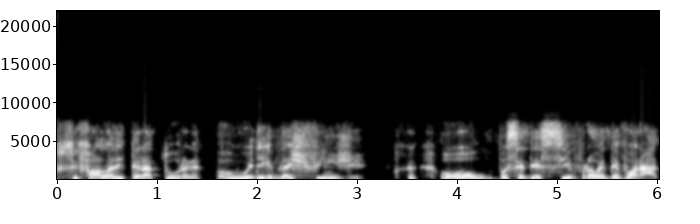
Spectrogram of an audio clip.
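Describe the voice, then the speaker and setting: A man with a plain, everyday voice speaks in a fairly high pitch. His pace is fairly slow and his intonation lively. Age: 60s. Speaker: anthropologist, professor. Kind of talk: interview.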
